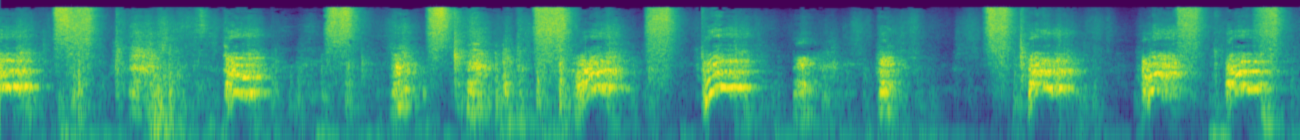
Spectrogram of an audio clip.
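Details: Belgian Malinois female playing a game with compressed air at home: excited, rapid barks and yips, interleaved with sharp hissing blasts of air repeated roughly every second.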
